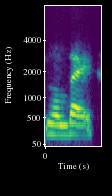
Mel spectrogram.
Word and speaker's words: Lillet: Now they don't pronounce the T, Lillet.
